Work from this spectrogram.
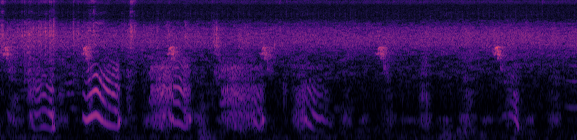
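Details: Several newborn puppies give high, bending whines and squeaks, one wavering cry standing out loudly near the start, then softer overlapping whimpers fading over the last seconds.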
